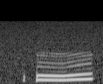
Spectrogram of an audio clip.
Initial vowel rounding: unrounded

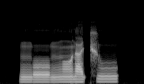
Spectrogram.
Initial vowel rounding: rounded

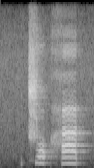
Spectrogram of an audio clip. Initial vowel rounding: rounded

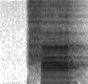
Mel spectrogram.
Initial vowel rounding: unrounded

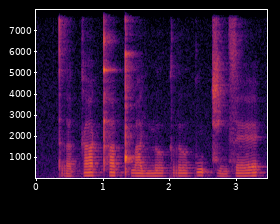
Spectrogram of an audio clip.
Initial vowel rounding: unrounded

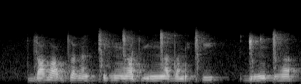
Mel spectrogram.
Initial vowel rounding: unrounded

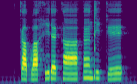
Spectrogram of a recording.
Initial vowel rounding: unrounded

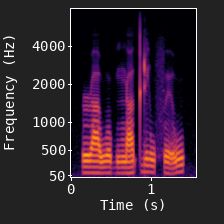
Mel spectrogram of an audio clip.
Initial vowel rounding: unrounded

